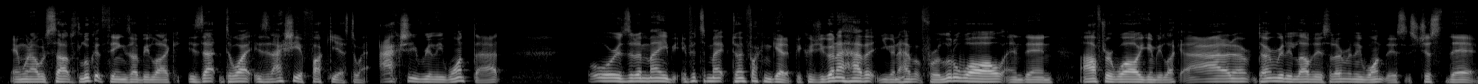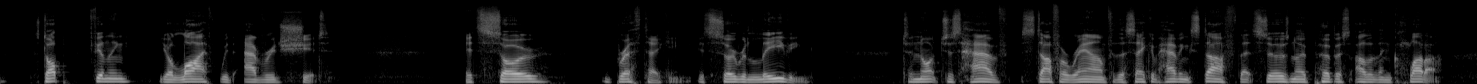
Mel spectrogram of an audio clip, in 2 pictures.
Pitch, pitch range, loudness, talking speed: 125 Hz, 115-135 Hz, -30 LUFS, 220 wpm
